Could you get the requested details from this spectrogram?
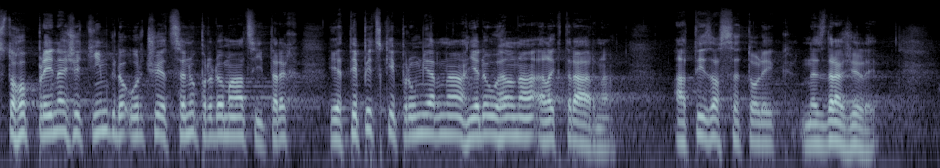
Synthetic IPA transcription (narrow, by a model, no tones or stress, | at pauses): st̪o̞ɦo̞plɪnɛʒɛciːmɡdo̞ʔuɾt͡ʃujɛt͡sɛnupɾo̞do̞maːt͡siːt̪r̩x | jɛt̪ɪpɪt͡skɪpɾuːmɲɛɾnaːɦɲɛdo̞wɦɛlnaːʔɛlɛkt̪ɾaːɾna̰ | ʔat̪ɪzasɛt̪o̞lɪknɛzd̪ɾaʒɪlɪ̰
